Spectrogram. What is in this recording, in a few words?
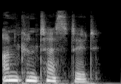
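"uncontested", British English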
